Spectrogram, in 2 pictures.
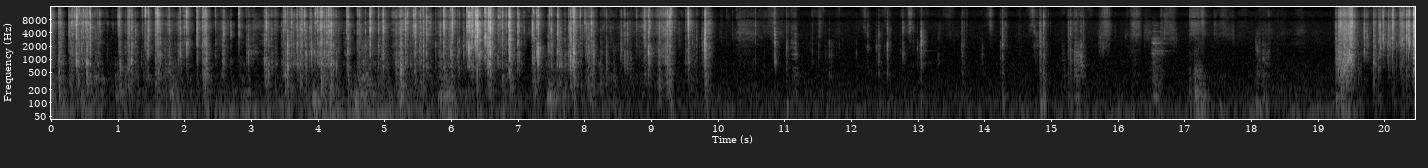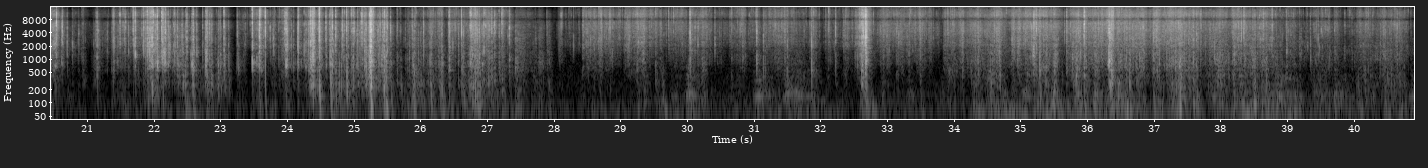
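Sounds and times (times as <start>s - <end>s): packaging crinkling and tearing: 0.0s - 9.9s, 19.3s - 40.9s.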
